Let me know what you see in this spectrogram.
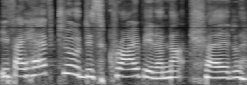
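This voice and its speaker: Speaking fairly slowly with lively intonation, a woman with an Italian accent is heard in a dry, close sound with no echo. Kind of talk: conference talk.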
